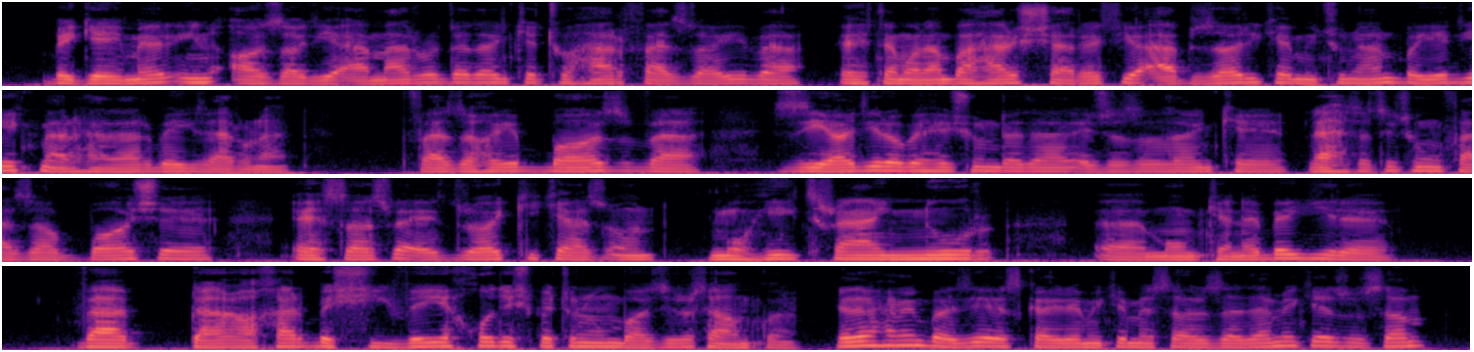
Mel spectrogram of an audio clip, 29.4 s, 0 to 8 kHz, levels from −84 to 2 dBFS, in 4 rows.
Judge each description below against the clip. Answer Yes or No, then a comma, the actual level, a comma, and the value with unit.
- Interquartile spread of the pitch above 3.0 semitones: No, narrow, 2.4 semitones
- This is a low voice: Yes, low, 125 Hz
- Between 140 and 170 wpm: Yes, average, 150 wpm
